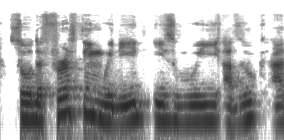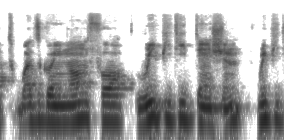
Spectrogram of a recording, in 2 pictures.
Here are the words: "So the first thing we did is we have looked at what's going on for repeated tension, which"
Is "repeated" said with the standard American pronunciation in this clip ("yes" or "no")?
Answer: yes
